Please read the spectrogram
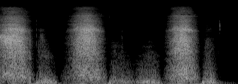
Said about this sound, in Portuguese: E aí, depois de uns 20 minutos de filme, eu notei que eu tava o tempo todo fungando meu nariz assim.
